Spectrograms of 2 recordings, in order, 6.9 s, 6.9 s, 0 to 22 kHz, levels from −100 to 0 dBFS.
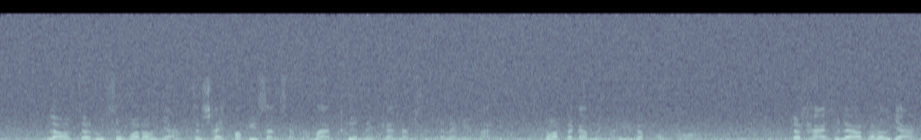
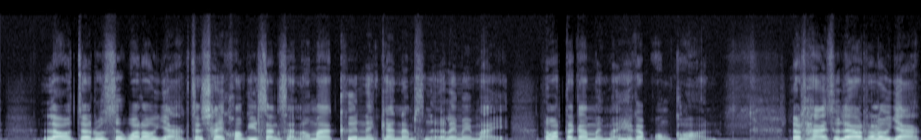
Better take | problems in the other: second | hiss; loud; throughout; 1 dB below the speech

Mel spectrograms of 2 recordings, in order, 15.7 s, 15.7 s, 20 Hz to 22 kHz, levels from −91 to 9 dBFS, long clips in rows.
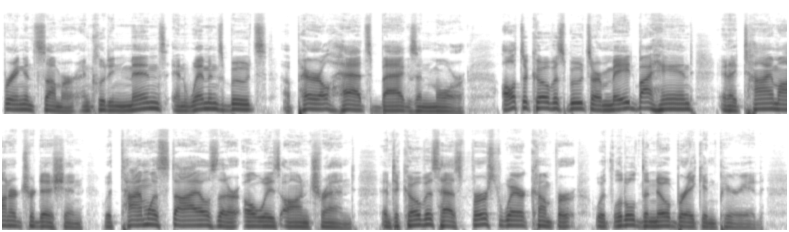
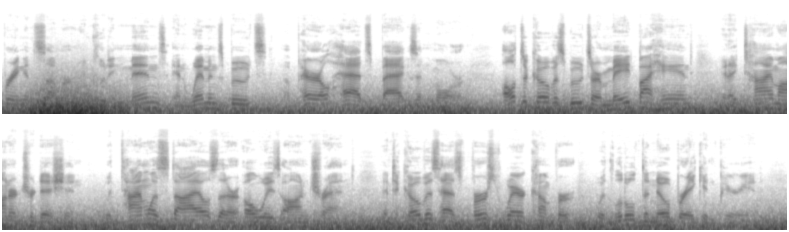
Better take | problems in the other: first | wind noise on the microphone; heavy; 2 dB below the speech

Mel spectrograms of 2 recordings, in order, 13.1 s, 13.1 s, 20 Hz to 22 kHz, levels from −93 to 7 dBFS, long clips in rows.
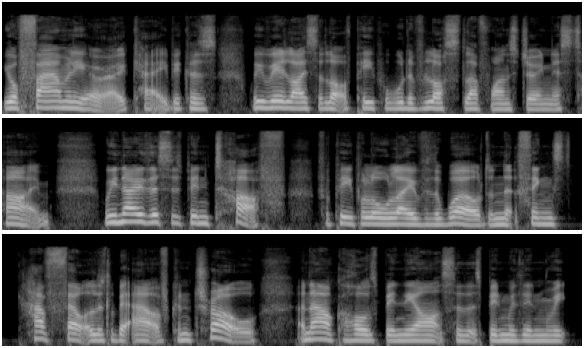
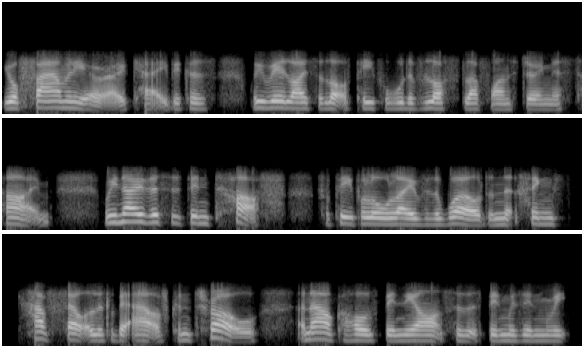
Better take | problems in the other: first | phone-call audio

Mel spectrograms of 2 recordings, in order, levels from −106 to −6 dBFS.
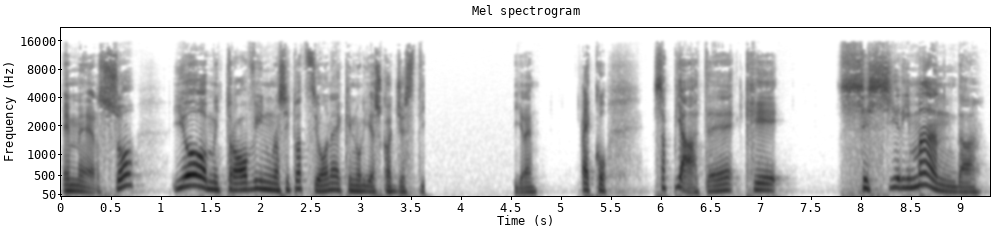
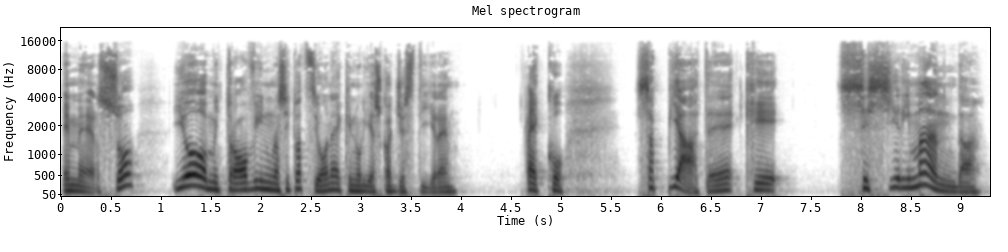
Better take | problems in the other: second | audio freezing; at 3.5 s for 1 s

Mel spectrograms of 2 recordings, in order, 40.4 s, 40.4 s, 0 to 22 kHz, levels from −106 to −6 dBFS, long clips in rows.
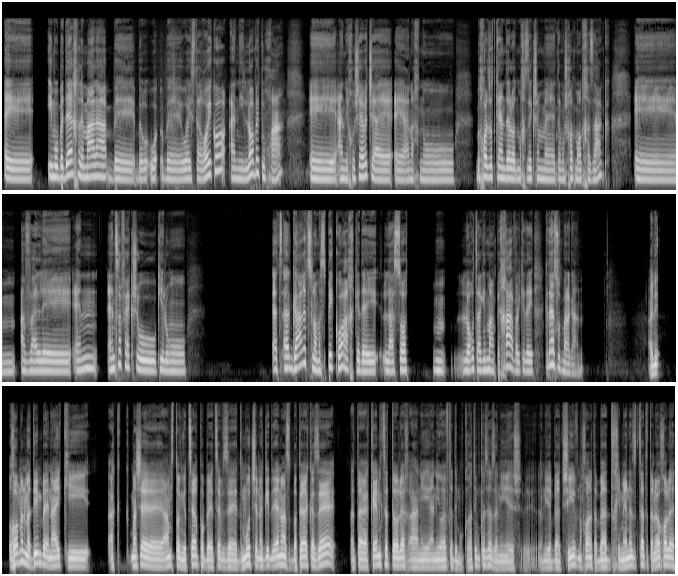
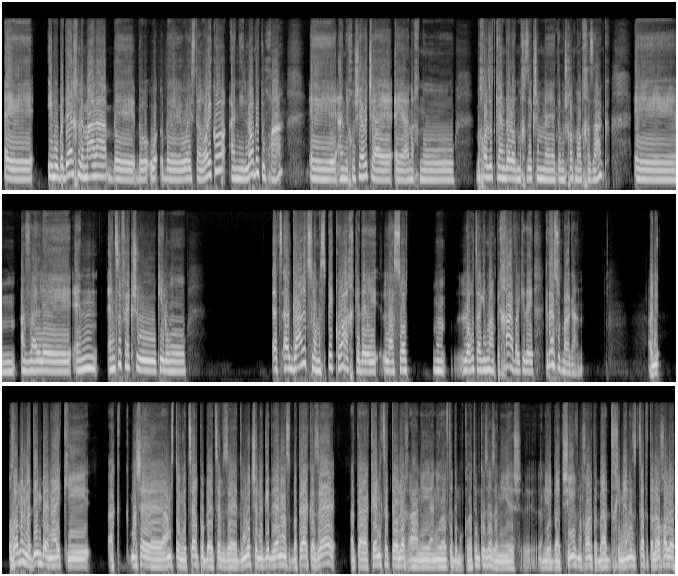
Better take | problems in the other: first | distortion; heavy; 17% of the sound clipped

